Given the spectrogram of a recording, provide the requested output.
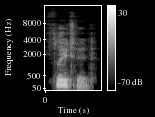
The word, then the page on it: fluted: Australian English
